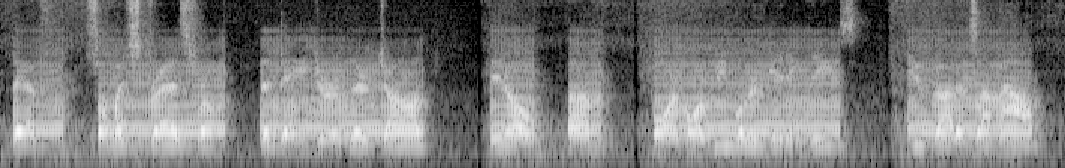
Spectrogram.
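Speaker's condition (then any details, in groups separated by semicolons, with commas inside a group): Laryngectomy, electrolarynx; 19 years since laryngectomy; speaks with electrolarynx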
